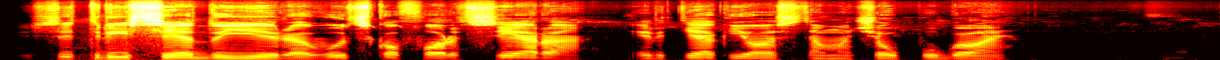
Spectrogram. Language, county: Lithuanian, Kaunas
